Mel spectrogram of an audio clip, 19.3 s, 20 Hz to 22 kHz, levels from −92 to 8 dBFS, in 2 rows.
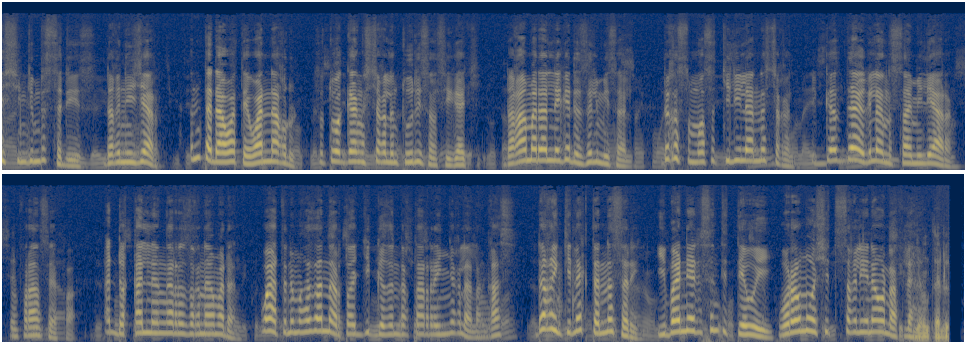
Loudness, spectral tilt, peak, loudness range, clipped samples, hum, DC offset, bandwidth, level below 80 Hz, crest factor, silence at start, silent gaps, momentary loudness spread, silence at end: -22 LUFS; -5 dB/octave; -2 dBFS; 4 LU; under 0.1%; none; under 0.1%; 17 kHz; -54 dBFS; 20 dB; 0 s; none; 12 LU; 0.15 s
